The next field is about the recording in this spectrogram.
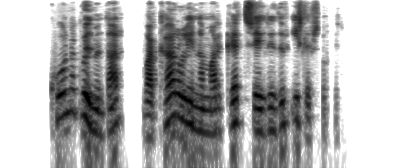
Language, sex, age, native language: Icelandic, female, 50-59, Icelandic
